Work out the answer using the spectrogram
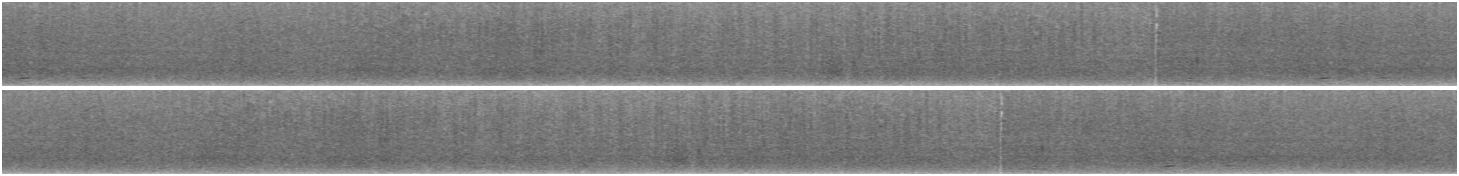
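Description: Steady rain falling: an even hiss that holds the same level throughout.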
